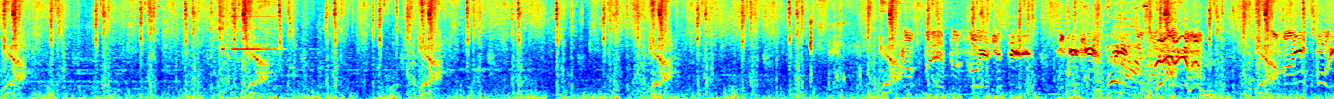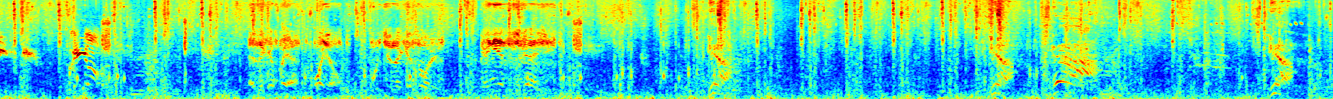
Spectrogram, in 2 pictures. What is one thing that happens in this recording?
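A horse gallops steadily over rough ground, hooves thudding.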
